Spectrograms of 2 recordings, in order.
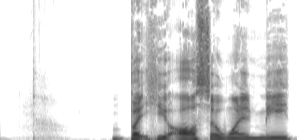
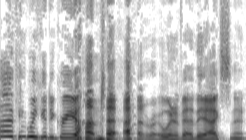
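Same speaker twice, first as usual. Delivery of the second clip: laughing admission; 6 semitones higher, 4 dB louder, faster than usual. Retold or imitated. Admitting guilt to officer.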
